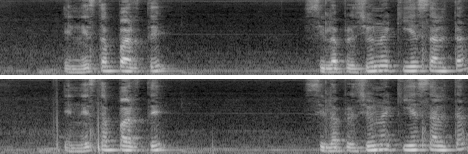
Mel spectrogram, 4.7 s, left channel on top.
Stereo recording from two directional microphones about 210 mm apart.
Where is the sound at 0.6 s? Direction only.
55° left (ahead or behind).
